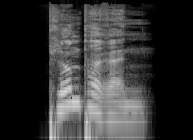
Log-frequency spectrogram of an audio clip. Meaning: inflection of plump: 1. strong genitive masculine/neuter singular comparative degree 2. weak/mixed genitive/dative all-gender singular comparative degree
- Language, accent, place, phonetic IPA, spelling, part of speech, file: German, Germany, Berlin, [ˈplʊmpəʁən], plumperen, adjective, De-plumperen.ogg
